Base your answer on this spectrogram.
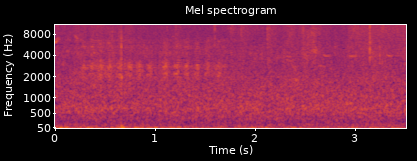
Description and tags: The singing of a magpie, delta of Llobregat. Recorded with a Zoom H1 recorder.
Deltasona, forest, nature, birdsong, field-recording, bird, morning, spring, el-prat, birds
